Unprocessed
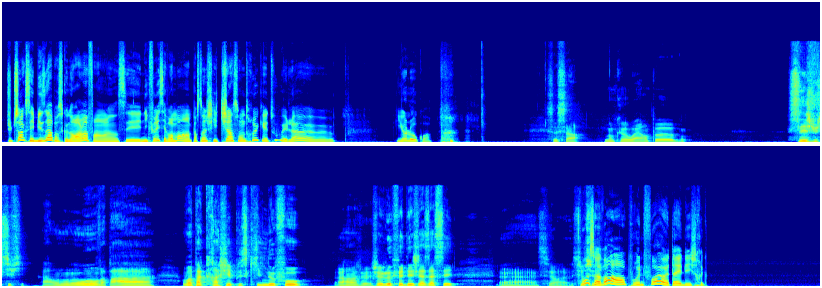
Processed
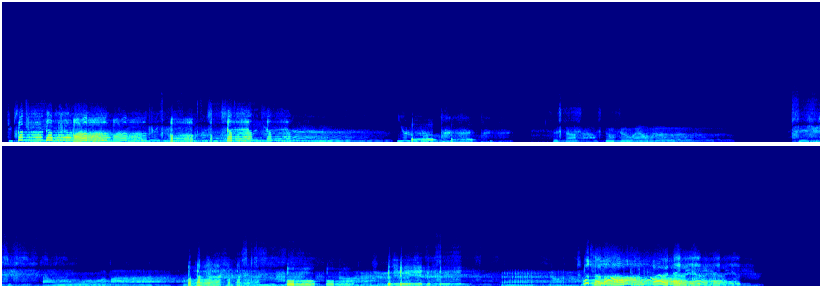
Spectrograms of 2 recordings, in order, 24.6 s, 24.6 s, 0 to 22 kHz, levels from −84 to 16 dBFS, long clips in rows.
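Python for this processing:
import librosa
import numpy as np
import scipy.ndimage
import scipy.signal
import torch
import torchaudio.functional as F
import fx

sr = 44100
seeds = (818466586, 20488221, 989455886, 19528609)

y = fx.cvsd(x, sr, bps=64000)
y = scipy.signal.sosfilt(scipy.signal.butter(4, 3400.0, 'lowpass', fs=sr, output='sos'), y)
y = fx.low_shelf(y, sr, hz=480.0, db=-8.5)
y = fx.level_steps(y, sr, step_db=21)
y = fx.env_phaser(y, sr, low_hz=400.0, high_hz=2400.0, full_db=-20.5)
y = y + 10.0 ** (-11.0 / 20.0) * np.pad(y, (int(593 * sr / 1000.0), 0))[:len(y)]
y = fx.rev_gated(y, sr, seeds[0], gate_ms=320, shape='rising', drr_db=2.0)
y = F.gain(torch.from_numpy(y), -4.0).numpy()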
